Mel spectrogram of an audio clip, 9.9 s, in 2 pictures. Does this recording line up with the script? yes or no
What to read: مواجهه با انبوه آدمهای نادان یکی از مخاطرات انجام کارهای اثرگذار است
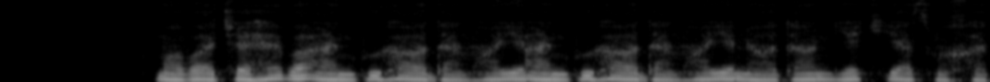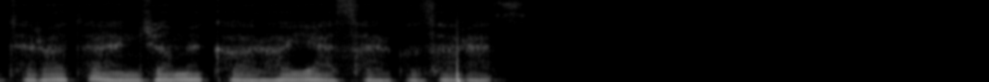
no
